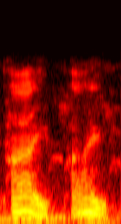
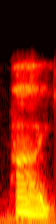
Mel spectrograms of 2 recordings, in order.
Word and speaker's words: Pai: PIA, pie. Just put. It's near Chiang Mai. P-A-I, pie, P-A-I, pie. I know that it's not chicken pie.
